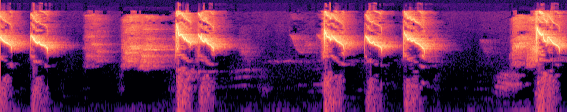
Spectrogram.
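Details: Oriental white-eye in lively ngalas song, gacor style: paired high downslurred chirps alternating with a short buzzy rasp, then a steady run of four falling chirps and a final strong note.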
